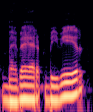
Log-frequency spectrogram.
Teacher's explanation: Es como una B y es bilabial. Tanto la B como la V son bilabiales.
